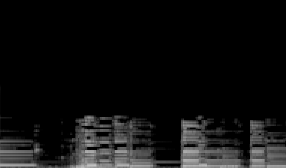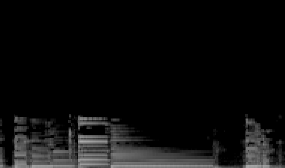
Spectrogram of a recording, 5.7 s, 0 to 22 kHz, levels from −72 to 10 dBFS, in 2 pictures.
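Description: A short music clip with AAC compression damage throughout: the sound is dull and smeared, sustained tones warble, and a spectrogram shows a hard ceiling with nothing above 7 kHz. This heavy damage likely comes from AAC-LC at a very low bitrate, around 16 kbps.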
